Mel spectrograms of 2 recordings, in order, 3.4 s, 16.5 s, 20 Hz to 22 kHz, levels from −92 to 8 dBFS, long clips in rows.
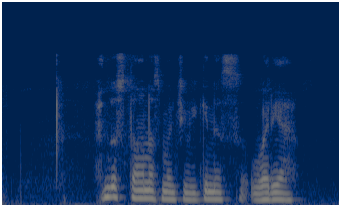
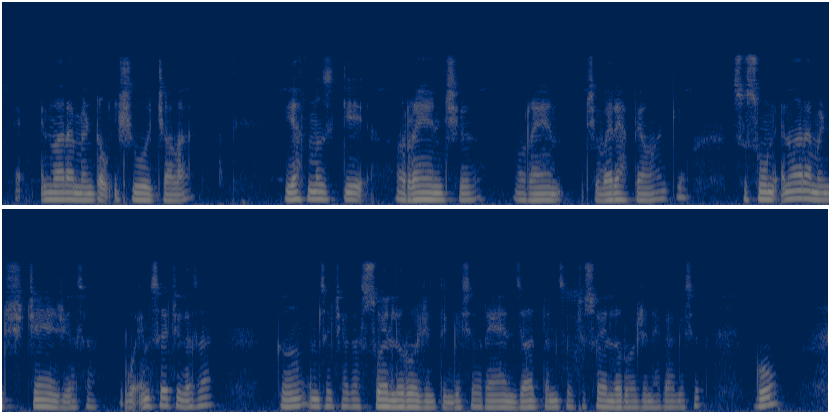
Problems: low volume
